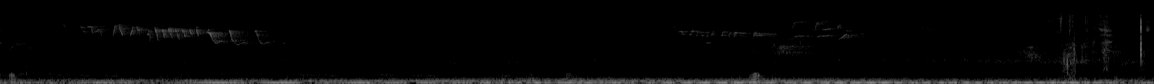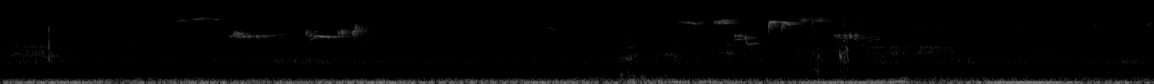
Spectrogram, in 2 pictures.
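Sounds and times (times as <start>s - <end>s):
small birds chirping: 0.0s - 23.0s
steady low rumble: 0.0s - 23.0s.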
